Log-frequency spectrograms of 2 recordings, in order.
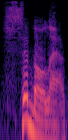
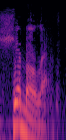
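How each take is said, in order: First: The word begins with a plain S sound. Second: The word begins with an SH sound. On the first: The speaker is marked as an Ephraimite. The speaker calls it wrong. "they would say Sibboleth" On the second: The speaker is not marked as an Ephraimite. The speaker calls it right. "rather than Shibboleth"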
